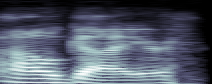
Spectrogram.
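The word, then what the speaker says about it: Allgeier: going to a backup and that's a Tyler Algy right now. He's RB20 Algy. I had I looked it up and he pronounced it alire.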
